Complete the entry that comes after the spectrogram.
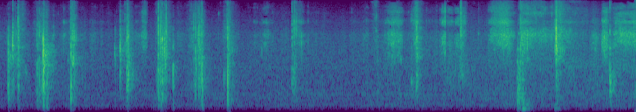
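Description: Tarot cards being drawn and handled from a deck, a close run of quick papery snaps, slides and flicks in uneven bursts, fairly loud with short pauses, no talking.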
